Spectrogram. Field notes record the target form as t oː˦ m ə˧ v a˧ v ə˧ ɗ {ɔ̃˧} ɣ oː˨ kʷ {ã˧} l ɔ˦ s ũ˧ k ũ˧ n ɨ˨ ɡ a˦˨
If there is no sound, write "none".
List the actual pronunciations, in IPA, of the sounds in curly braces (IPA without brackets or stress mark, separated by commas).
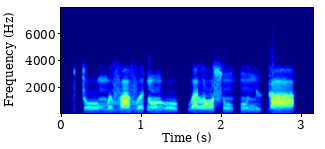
ɔ̃˧, a˧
